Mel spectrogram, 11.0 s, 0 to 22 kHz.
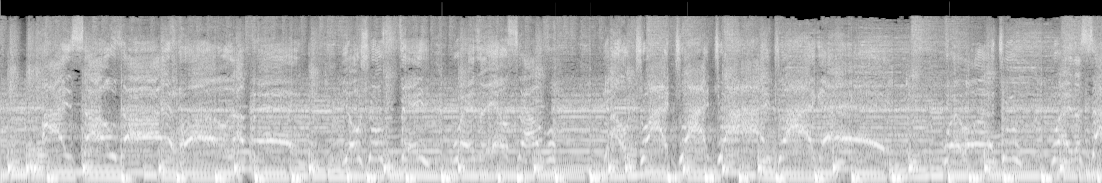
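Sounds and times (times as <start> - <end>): punk rock song: 0.0 - 11.0.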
